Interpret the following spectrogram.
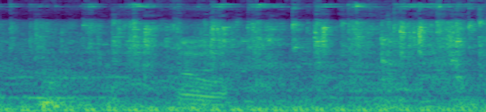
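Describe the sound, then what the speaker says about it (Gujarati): A farm tractor's engine rumbles steadily as it drives into a cotton field, with rattling throughout and people talking over it. "ટ્રેક્ટર અંદર આવી ગયું છે વાડી અંદર"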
